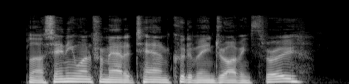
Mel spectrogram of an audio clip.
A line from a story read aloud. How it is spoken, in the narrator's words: Rako said gloomily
